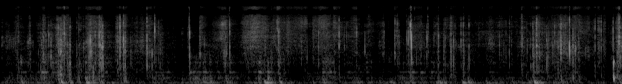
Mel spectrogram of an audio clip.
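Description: Fingertips fold a single thin square sheet of chiyogami origami paper, printed blue and green with a pink back, on a light wooden table and rub along its creases. The result is a busy run of bright, dry crinkling and crackling with quick, uneven bursts and almost no low end.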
